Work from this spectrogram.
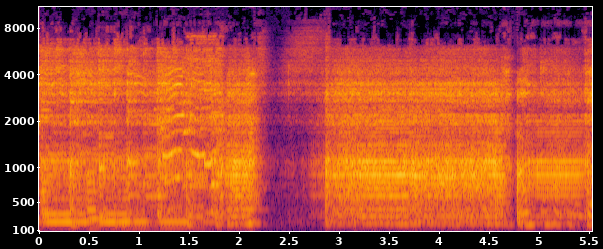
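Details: Kriesler 11-20 valve radio after motorboating repairs, new speaker and power transformer fitted: music and guitar come through clean and full with no hum or putt-putt motorboating; playing normally.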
